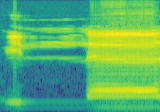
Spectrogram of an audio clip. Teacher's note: امیرو یہاں پر بھی مد منفصل ہے، 3 الف کے برابر کھینچ کر پڑھیں گے۔ الا مد ہے، الف مدہ یا ایک الف کے برابر کھینچ کر پڑھیں گے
